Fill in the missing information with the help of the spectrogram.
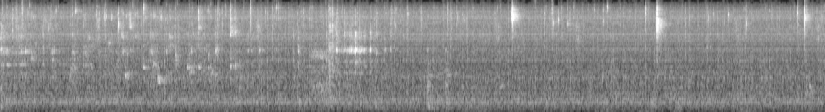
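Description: A faint trickle and drip of a cocktail being strained out of a metal shaker into a martini glass, with a few light clinks.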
